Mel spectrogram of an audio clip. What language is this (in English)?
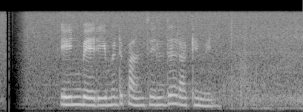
Sinhala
